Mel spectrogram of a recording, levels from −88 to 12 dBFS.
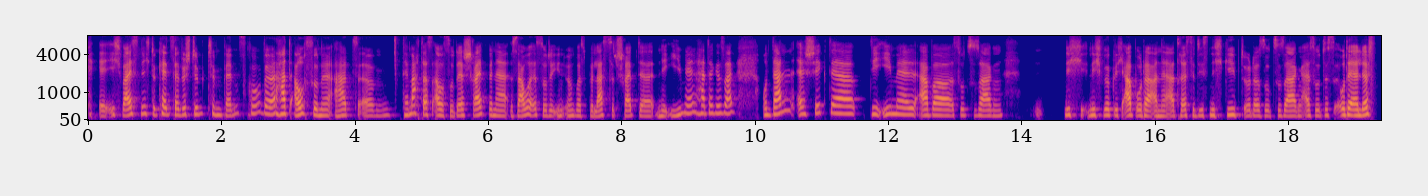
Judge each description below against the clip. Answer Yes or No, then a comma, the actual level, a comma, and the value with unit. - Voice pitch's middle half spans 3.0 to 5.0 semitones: Yes, average, 3.6 semitones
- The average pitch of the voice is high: Yes, high, 205 Hz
